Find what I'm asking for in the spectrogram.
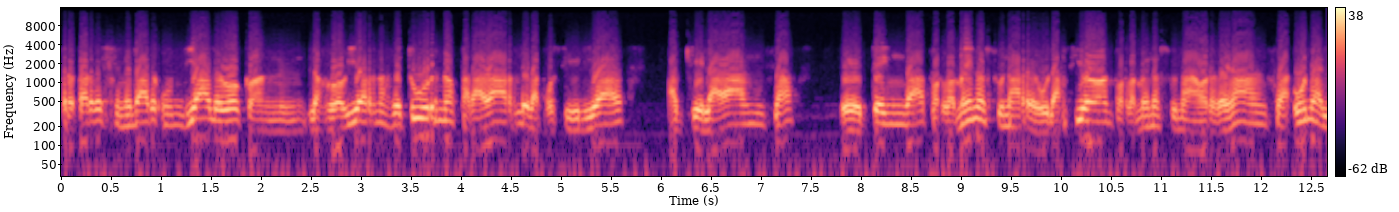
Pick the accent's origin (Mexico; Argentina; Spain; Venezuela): Argentina; Santa Fe; en realidad soy de Santa Fe, pero en este momento no estoy tan lejos, estoy de gira, estoy en medio de una gira patagónica que me quedó por varias ciudades en la Patagonia. En este momento estoy en Comodoro Rivadavia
